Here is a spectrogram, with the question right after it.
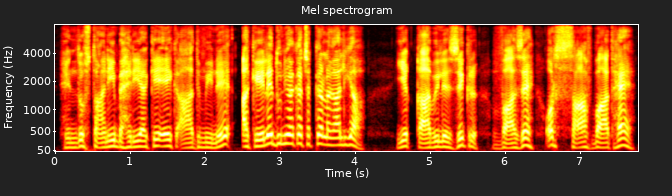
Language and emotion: Urdu, surprised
